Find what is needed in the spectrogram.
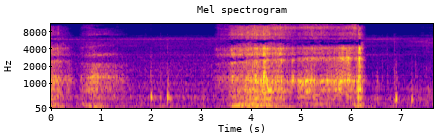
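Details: Loud, rough snoring from a sleeping adult man, with long harsh breath noises and brief snorts; he kept his companion awake all night. Snoring.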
